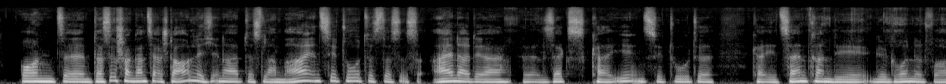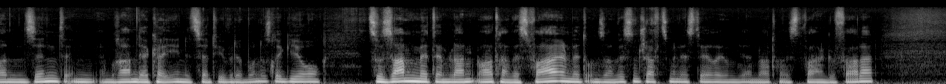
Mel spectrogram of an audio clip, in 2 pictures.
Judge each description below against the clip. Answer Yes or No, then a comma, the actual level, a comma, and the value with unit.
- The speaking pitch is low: Yes, low, 120 Hz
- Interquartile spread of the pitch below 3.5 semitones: Yes, average, 2.8 semitones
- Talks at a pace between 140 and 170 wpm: No, average, 130 wpm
